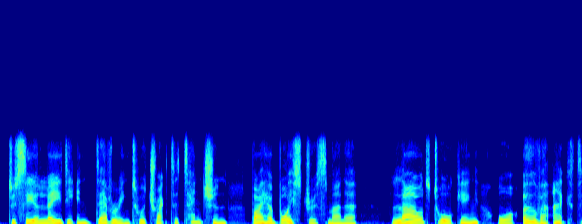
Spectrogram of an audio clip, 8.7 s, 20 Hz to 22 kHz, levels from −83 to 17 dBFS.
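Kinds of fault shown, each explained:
Short concealed packet loss: Three brief stretches of this speech never arrived in time, near 5.99 s, 6.73 s and 6.83 s. Each gap was about 20 ms. The receiver covered each one for 15 to 21 ms by extending the sound just before it, then blended back into the real signal. Each shows as a tiny smear or wobble in the voice rather than a silent hole. The three cluster within one second.
Lost packet rebuilt from error correction: In each of those three losses, the last 20 ms came from a low-bitrate backup copy carried in the following Opus packet. This covers 6.01 to 6.03 s, 6.75 to 6.77 s and 6.85 to 6.87 s. Because the decoder played that copy, there is no dropout. Those short slices sound rougher and grainier than the surrounding speech. The call itself is limited to about 8 kHz, so no extra treble loss stands out.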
